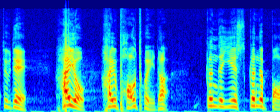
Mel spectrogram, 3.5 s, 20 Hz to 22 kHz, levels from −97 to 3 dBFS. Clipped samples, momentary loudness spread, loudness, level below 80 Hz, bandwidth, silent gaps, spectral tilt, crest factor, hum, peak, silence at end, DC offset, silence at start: under 0.1%; 13 LU; -18 LUFS; -56 dBFS; 15.5 kHz; none; -5 dB/octave; 18 dB; none; 0 dBFS; 0 s; under 0.1%; 0.05 s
